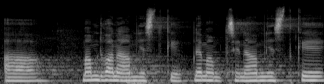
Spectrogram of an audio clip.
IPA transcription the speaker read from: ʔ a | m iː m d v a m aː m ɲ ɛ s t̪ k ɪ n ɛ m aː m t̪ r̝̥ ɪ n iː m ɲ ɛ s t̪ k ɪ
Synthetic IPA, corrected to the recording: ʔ a | m aː m d v a n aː m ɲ ɛ s t̪ k ɪ n ɛ m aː m t̪ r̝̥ ɪ n aː m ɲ ɛ s t̪ k ɪ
